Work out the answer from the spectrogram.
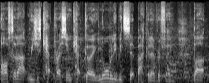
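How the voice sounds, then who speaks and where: Male fan interviewee, medium-pitched, chatting match analysis outdoors in crowd and traffic noise. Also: a little fast. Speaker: football fan being interviewed. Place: outdoors outside a stadium.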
